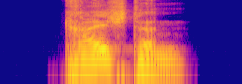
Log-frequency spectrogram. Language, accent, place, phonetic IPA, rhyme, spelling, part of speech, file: German, Germany, Berlin, [ˈkʁaɪ̯ʃtn̩], -aɪ̯ʃtn̩, kreischten, verb, De-kreischten.ogg
- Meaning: inflection of kreischen: 1. first/third-person plural preterite 2. first/third-person plural subjunctive II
